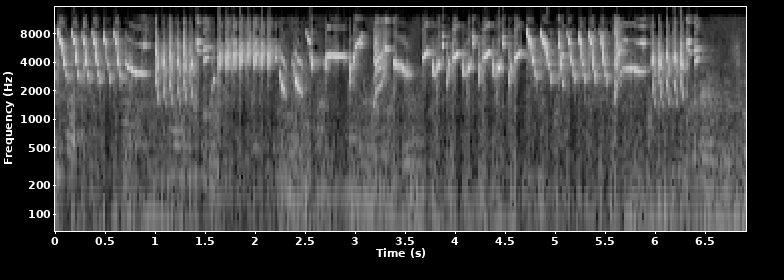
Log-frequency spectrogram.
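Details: European goldfinch song for teaching young birds: bursts of rapidly repeated chirps, a buzzy trill, then swooping whistled notes and tinkling phrases, ending in another fast chirp series.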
